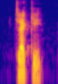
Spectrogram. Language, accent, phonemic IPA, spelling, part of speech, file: French, France, /kla.ke/, claqué, adjective / verb, LL-Q150 (fra)-claqué.wav
- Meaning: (adjective) 1. dead 2. exhausted, knackered; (verb) past participle of claquer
